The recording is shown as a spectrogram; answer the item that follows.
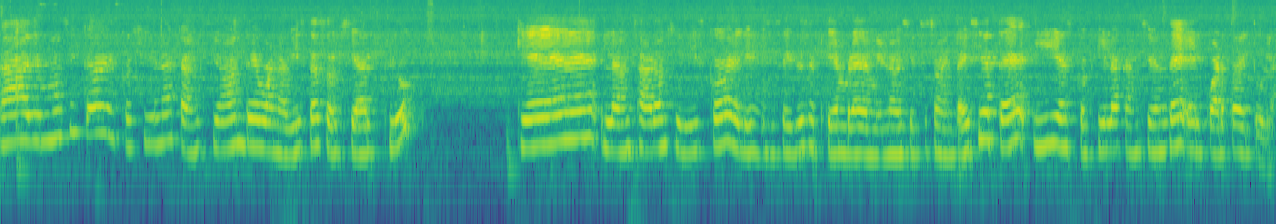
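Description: The speech moves at a very slow pace with ordinary pitch variation over noticeable background noise. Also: woman, high pitch for a woman. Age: 20s. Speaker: radio co-host. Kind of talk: casual chat.

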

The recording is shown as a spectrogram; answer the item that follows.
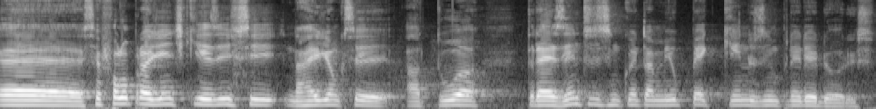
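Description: An unremarkable speaking voice goes at a fairly slow pace with fairly even intonation. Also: man, fairly high pitch for a man. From Brazil, Bahia. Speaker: podcast co-host, entrepreneur. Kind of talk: podcast interview. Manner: casual, slangy.

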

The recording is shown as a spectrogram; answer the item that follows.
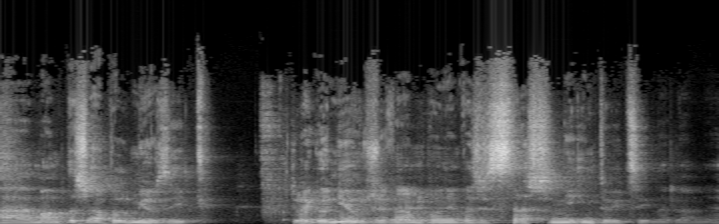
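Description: An unremarkable speaking voice goes at a moderate pace with fairly even intonation. Its loudness swings a lot. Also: man, fairly low pitch for a man. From Poznań, Poland. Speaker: podcaster. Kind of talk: casual chat.

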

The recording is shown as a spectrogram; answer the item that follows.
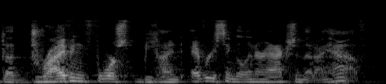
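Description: An unremarkable speaking voice from a man with an American accent, medium in pitch. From Pennsylvania. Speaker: podcaster. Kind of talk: casual chat.

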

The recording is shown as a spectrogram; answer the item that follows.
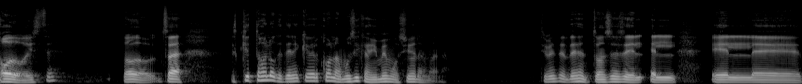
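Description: A man at medium pitch with lively intonation, a fairly quick pace and long, frequent pauses, on a very clean recording with a silent background. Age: 40s. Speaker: salsa musician. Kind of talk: casual interview chat. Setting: studio.

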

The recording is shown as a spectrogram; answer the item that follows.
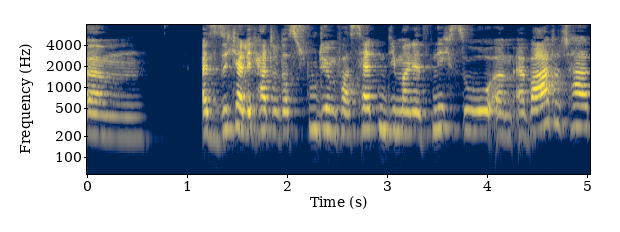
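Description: A woman talks at a moderate pace and fairly high pitch in an ordinary speaking voice. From Ruhr area, Germany (Schwerte near Dortmund). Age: 20s. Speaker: master's student in design. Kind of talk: casual interview.

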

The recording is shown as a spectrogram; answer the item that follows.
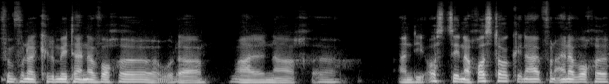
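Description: A man with a plain, everyday voice speaks with fairly even intonation. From western Germany, near Dortmund. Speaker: cyclist and long-distance hiker. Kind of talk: casual chat.

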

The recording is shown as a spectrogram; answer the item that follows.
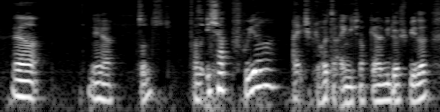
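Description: A man with a medium pitch and a somewhat breathy voice swings his pitch very widely. He talks at a fairly quick pace but with long, frequent pauses. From Germany. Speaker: podcast host. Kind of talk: casual chat. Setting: studio.

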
